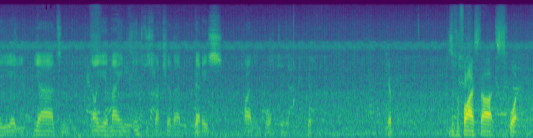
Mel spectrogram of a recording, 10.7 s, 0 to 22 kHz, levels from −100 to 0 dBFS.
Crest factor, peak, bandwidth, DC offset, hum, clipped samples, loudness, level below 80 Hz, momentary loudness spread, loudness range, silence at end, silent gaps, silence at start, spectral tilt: 20 dB; 0 dBFS; 19 kHz; 0.3%; none; under 0.1%; -19 LUFS; -46 dBFS; 20 LU; 13 LU; 0 s; none; 0 s; -4 dB/octave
